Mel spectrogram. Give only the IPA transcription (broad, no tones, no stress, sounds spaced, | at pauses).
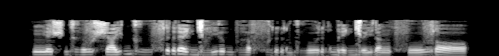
ŋ e ʃ ɡʱ ɘ v ʃ a j ɡʱ ṳ f r ɛ ɟ a̤ j ɨ bʱ ɐ f ṳ r ɡʱ u r ɡ͡b e ɟ ɨ j ɾ ɐ ŋ f u v ɾ ɔ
